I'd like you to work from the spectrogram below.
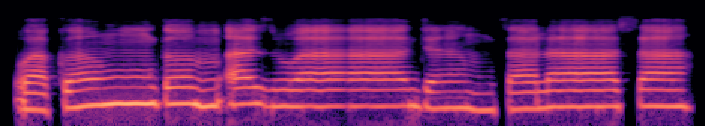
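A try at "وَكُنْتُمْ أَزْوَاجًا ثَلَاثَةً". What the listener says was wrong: Wa kuntum azwajan salasah. Zai sama jim. Az. Aznya rapuh. Zai. Azwajang. Baru jangnya keras. Azwajan salas. Kayaknya kalau kalau minggu depan kalau mau ini lagi, sebaiknya belajar Ayuba deh makhrajnya ya. Ada beberapa huruf yang masih bias gitu.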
